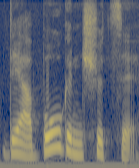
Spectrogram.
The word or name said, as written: archer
